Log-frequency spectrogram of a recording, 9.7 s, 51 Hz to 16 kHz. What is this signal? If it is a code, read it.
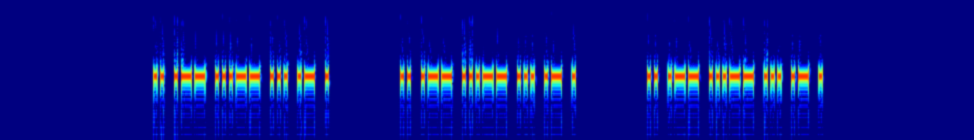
Morse code, heard as a keyed tone, about 36 wpm, 700 Hz. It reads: IW3SAE IW3SAE IW3SAE
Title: DXCC-100 Call Signs - 6 Characters - Repeated 3x - 35wpm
